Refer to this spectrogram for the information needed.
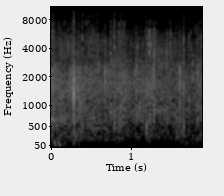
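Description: A crowd applauds steadily, a dense wash of many hands clapping at once with a few sharper individual claps standing out, sustained and fairly even in loudness throughout.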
